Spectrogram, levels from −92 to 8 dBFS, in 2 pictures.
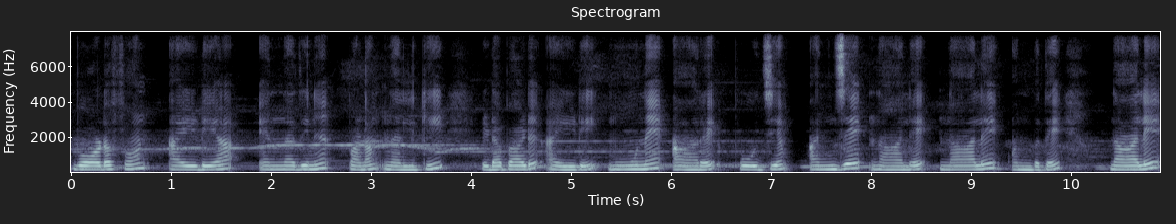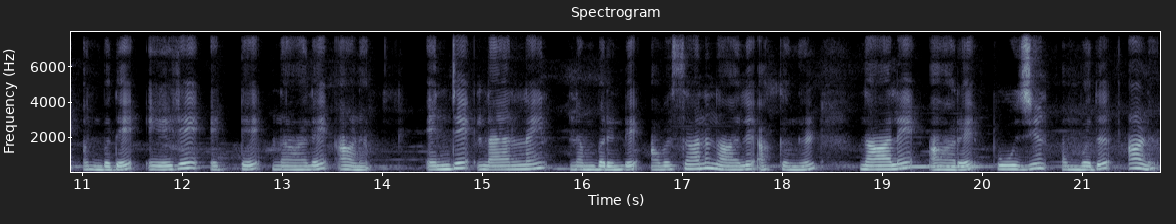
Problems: none marked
